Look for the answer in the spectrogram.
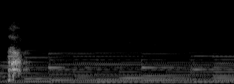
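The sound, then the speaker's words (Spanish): A single sharp dog bark rings out loudly at the start, followed by a soft, steady musical drone that continues underneath. “Como nos maravillaríamos del ladrido de un, perro.”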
